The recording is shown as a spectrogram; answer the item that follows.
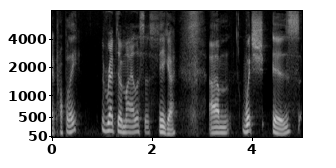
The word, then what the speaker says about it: rhabdomyolysis: Rhabdomyolysis.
